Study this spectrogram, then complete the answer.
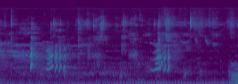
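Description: Black Australorp chickens calling faintly over a low hum, with a few scattered clucks and gobble-like bursts from birds nearby.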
